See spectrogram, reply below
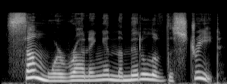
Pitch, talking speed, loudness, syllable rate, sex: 210 Hz, 235 wpm, -15 LUFS, 5.6 syllables/s, female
